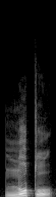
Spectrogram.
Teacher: طا میں ہم قلقلہ کریں گے کیونکہ یہ حروف قلقلہ میں سے ہیں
